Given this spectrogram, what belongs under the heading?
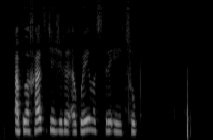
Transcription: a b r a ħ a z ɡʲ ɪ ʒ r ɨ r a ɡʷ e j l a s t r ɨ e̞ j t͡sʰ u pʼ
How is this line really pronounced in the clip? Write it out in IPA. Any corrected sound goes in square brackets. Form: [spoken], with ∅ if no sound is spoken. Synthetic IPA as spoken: a b [l] a [χ] a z ɡʲ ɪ ʒ r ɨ [∅] a ɡʷ e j l a s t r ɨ e̞ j t͡sʰ u pʼ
